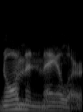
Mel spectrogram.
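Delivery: rough, very gruff voice. Retelling a surprise phone call from Norman Mailer: imitating Norman Mailer's gruff voice. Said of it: "a very gruff voice says to me".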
